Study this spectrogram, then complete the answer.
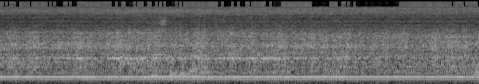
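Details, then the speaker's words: Hoshizaki ice machine with low ice production and bad TXV, switching from harvest back to freeze mode: loud steady drone with rough hissing roar; compressor sounds strained and failing, replacement declined. "does not sound healthy we're still in a harvest mode there we go now we started back in the freeze mode and my water pump started"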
